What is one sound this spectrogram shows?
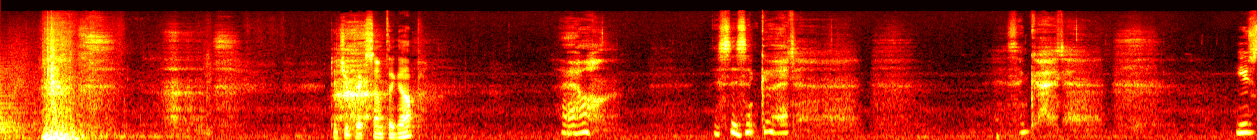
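An elderly man whispers softly close by.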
